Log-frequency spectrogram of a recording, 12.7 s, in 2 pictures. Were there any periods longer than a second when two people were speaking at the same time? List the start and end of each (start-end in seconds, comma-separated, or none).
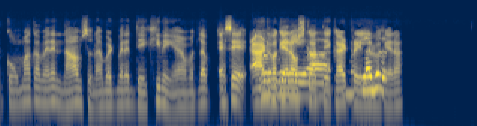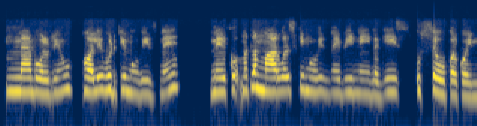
3.5-5.2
